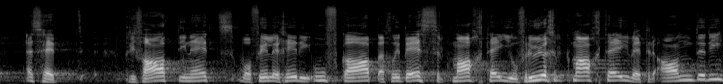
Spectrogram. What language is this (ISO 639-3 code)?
gsw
